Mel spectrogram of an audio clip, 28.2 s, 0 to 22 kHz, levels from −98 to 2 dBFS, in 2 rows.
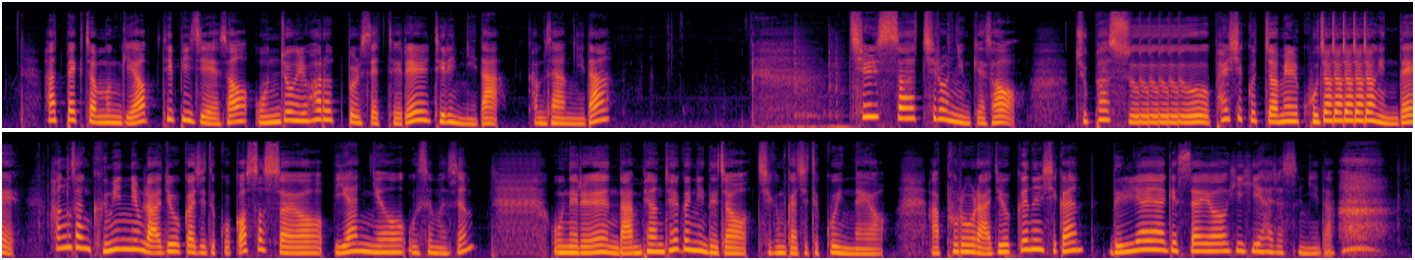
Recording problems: audio stuttering; at 11 s, at 13 s and at 19 s

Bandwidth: 15.5 kHz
